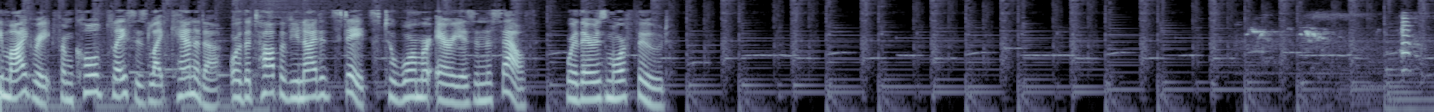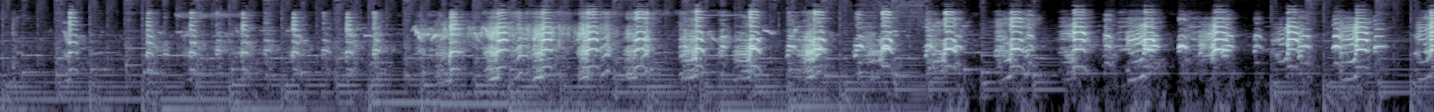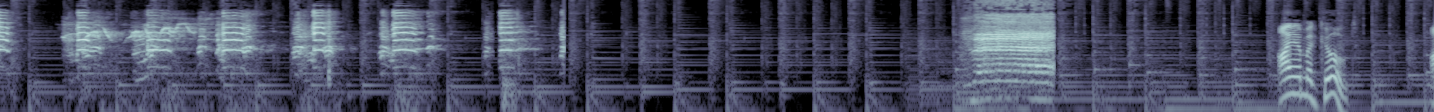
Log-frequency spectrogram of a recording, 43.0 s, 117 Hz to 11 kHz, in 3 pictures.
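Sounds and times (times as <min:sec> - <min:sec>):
geese honking: 0:12.6 - 0:34.2, 0:38.3 - 0:39.2.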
